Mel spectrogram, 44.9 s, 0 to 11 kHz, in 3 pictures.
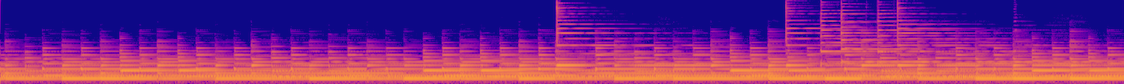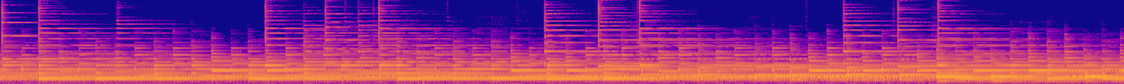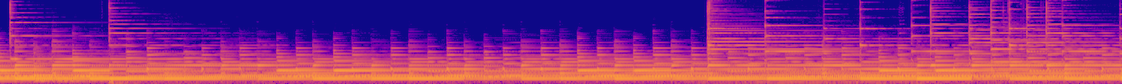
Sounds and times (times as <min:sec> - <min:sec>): Harp: 0:00.0 - 0:37.8, 0:39.1 - 0:44.9.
